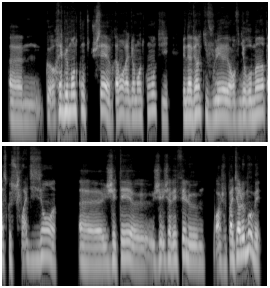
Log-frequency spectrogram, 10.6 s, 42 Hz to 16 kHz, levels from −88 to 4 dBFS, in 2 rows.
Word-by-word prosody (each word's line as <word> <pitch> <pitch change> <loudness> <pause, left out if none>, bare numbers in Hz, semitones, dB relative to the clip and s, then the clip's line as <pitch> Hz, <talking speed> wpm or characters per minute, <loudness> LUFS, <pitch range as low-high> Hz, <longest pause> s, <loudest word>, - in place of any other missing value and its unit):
hem, 110 -2 -2 0.2
co 110 - -2
règlement 160 +4 +4
de - - -1
compte. 155 -3 -4
Tu - - -8
sais? 165 -1 +4
Vraiment 125 +5 +2
règlement 130 0 0
de 125 - -11
compte, 155 +2 -4
il 110 -2 -8 0.3
il - - 0
y - - 0
en - - +1
avait 125 +2 +4
un 145 - +3
qui 140 - -10
voulait 125 +2 +1
en 115 -1 +3
venir 120 +1 -3
aux 125 - +2
mains 140 +3 +4
parce 125 - -2
que 130 - -7
soi-disant, 130 +3 -4 0.5
heu - - +1
heu 110 -1 -1
j'étais, 125 +4 0
heu, 110 -3 -3
j'ai 125 +2 -3
j'avais 130 0 -1
fait 150 +5 -2
le 120 -4 -2 0.2
oh - - +2
je 115 - -11
vais 110 - -12
pas 140 +6 +5
dire 150 +3 +6
le 165 - +5
mot 195 +2 +3
mais, 120 -7 -3
125 Hz, 235 wpm, -23 LUFS, 115-140 Hz, 0.5 s, dire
